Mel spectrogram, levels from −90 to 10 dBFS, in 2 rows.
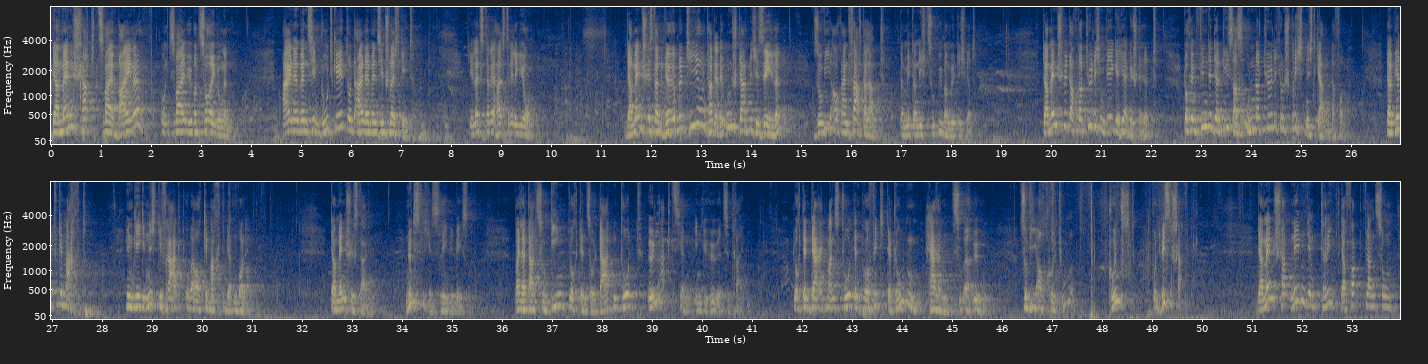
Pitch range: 130-200 Hz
